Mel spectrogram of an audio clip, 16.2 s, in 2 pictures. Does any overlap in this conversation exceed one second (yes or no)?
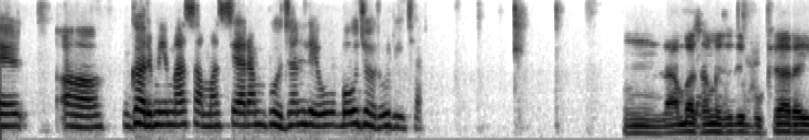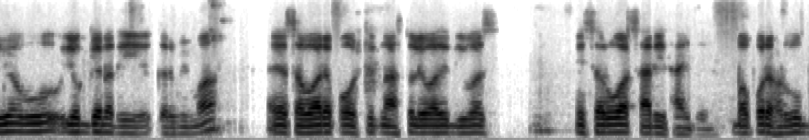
no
